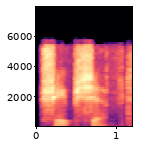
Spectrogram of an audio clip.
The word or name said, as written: shape-shift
